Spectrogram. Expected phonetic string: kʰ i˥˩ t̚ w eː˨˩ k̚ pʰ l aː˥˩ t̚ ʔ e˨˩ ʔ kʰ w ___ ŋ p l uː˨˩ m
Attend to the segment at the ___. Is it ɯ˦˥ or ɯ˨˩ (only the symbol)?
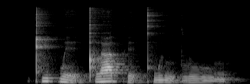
ɯ˨˩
